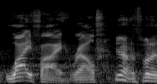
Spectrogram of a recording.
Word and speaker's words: Wi-Fi: blood-pressure machine kids love those things whoopee wifey well it's either wiffle ball or an arranged marriage game it's actually pronounced Wi-Fi Ralph yeah that's what I said and Wi-Fi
